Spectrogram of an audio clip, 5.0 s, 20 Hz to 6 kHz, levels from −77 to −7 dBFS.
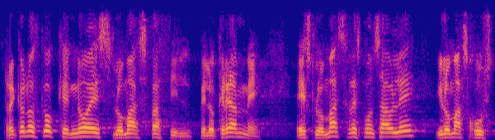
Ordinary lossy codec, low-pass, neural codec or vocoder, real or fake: Opus, 32 kbps; 5.4 kHz; none; real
